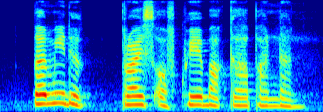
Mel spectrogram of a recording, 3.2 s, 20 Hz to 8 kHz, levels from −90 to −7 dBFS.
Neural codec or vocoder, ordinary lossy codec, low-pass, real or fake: none; none; none; real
